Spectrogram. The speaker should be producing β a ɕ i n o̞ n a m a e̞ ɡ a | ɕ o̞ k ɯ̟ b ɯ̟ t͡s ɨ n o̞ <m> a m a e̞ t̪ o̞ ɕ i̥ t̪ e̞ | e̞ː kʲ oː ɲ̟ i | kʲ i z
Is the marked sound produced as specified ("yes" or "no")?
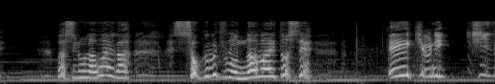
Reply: no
